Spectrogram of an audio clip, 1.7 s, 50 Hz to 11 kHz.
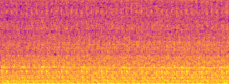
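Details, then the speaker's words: Bi-turbo 2.0 diesel after PCM update of both gearbox and engine: low, even diesel rumble holding a steady idle without stumbles or injector knock, very smooth after the update; normal idle. "อัปเดตpcmนะครับอัปเดตpcmนะ2อย่างอัปเดตเกียร์กับอัปเดตเครื่องเอ้าเอาง่ายๆจบเลยนะเงียนกิ๊บเลยนะครับผม"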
